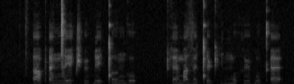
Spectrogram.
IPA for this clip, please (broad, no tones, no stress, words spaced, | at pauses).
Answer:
t͡sʼapʼæ ŋ͡ǀet͡ʃʼʉ ɓe ǃɤŋɡo | ʈʰɛma zəǃeʈʰiŋ͡mo xʉɓokʼæ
